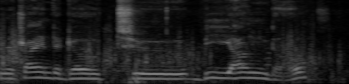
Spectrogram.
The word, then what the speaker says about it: 비양도: trying to go to Biangdo, which I just call kind of rain sheep island, because B is rain and Yang is sheep. This makes me remember how to say it.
